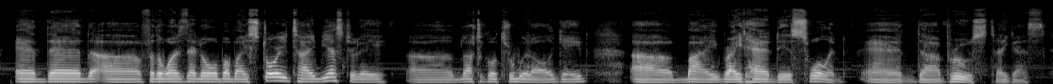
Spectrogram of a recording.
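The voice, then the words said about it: Congested, hoarse voice. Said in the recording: “I got a blocked nose, both nostrils ... Sore throat. I'm losing my voice. I lost my voice pretty bad on Sunday. It's been getting better, but it's still there a little bit. A bit of a cough.”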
